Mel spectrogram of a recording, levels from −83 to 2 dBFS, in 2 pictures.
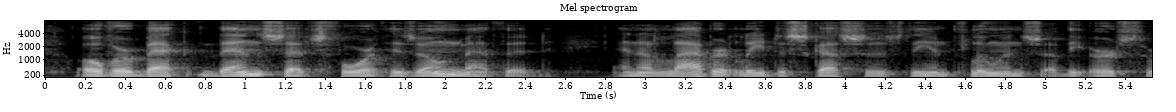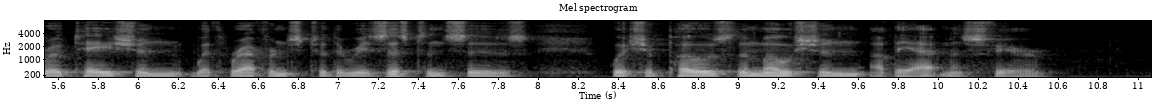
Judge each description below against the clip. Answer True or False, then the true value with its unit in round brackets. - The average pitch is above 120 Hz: False (90 Hz)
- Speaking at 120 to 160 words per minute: True (155 wpm)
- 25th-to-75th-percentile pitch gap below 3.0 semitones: True (2.6 semitones)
